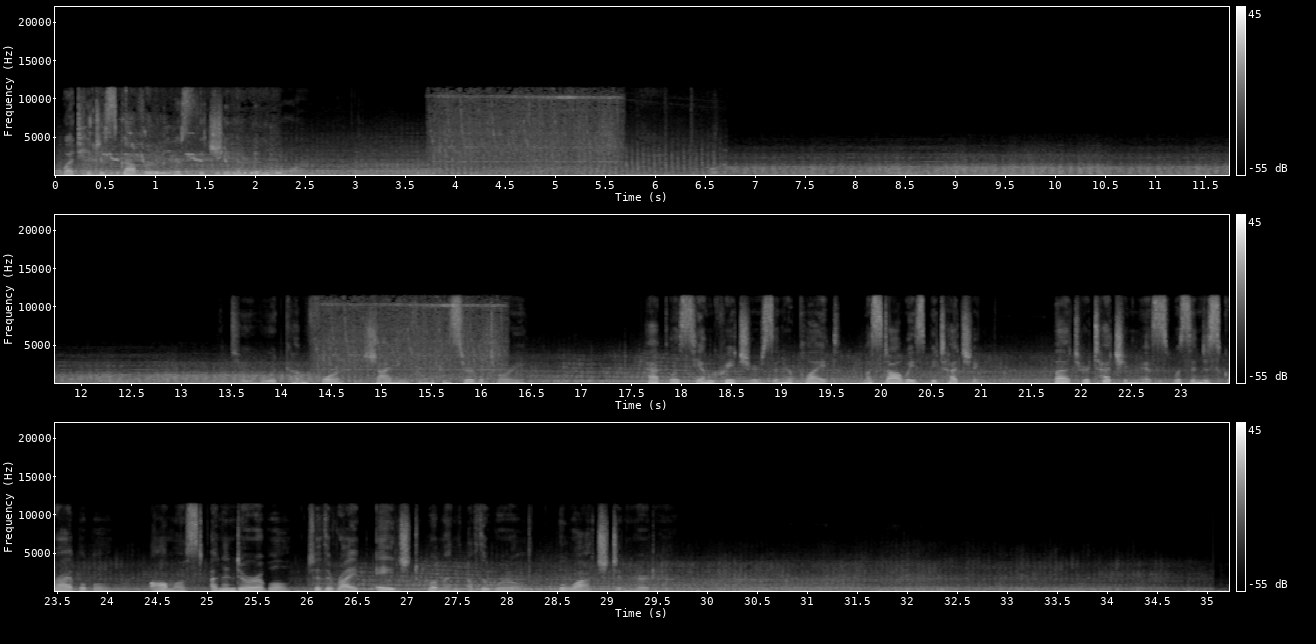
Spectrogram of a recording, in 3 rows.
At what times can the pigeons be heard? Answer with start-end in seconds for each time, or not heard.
0.2-2.3.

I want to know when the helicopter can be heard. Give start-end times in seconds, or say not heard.
0.0-35.1.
